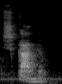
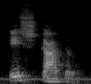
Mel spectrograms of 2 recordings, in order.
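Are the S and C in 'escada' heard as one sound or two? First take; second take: one sound; two sounds. First: The S and C merge into one sound. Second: The S and C are both pronounced separately. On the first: The speaker calls it wrong. "Você não fala escada" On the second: The speaker calls it right. "Você pronuncia o S e pronunciou lá o C"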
